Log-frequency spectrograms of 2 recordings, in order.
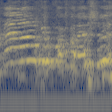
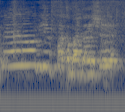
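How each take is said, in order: First: High, fast, laughing through it; joking with a laugh. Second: High, fast teasing brush-off; joking. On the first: Joking to the supervisor, laughing high and fast. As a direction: laugh it off so he knows it's a joke. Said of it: "I'm joking". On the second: Joking brush-off to the supervisor, high and quick. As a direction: toss it off like a joke, grinning. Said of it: "in my joking way". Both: Retold or imitated.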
